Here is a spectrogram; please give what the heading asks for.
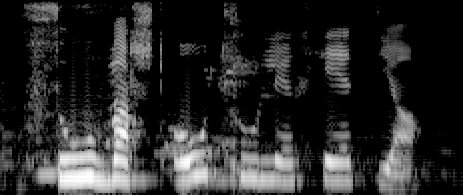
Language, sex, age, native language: Icelandic, male, 9, Icelandic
